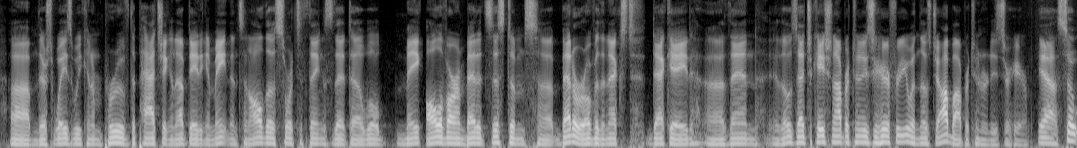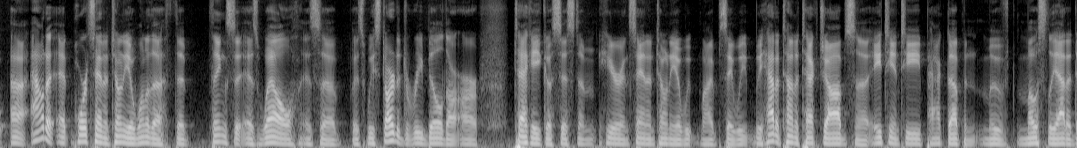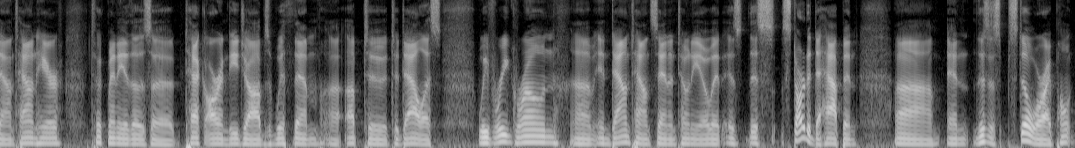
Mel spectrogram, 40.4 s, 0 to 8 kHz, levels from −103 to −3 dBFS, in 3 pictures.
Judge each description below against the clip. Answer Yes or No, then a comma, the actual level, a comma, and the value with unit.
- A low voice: Yes, low, 100 Hz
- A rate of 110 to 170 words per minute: No, fast, 205 wpm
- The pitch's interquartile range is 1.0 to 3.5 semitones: Yes, average, 2.9 semitones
